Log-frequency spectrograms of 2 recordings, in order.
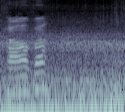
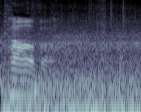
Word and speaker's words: Calver: always known it as Carver. It is spelled C-A-L-V-E-R, so it has got an L in it, but I've always known it as Carver, like it's a silent L, but she's convinced it's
